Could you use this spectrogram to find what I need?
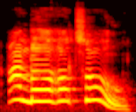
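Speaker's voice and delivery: high, slow, held sweet note; high sweet sing-song. Real, not acted. Assuring her friend of love, high slow sing-song.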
